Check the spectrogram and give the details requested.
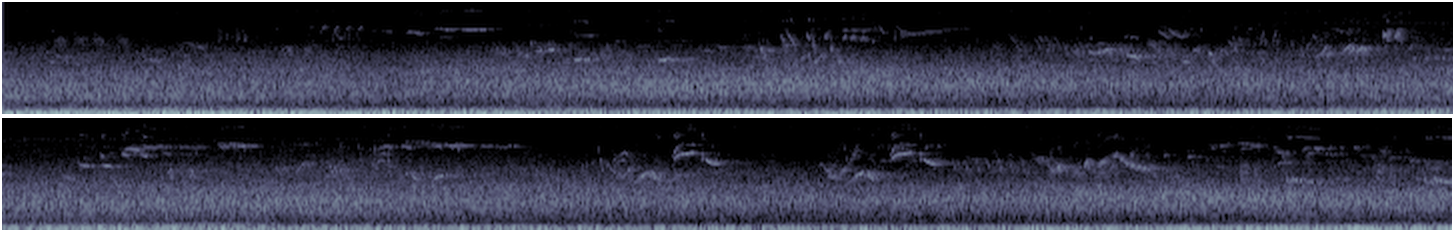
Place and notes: Anija metskond, Paasiku, Harju maakond, Estonia - Forest
A lot of birds.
